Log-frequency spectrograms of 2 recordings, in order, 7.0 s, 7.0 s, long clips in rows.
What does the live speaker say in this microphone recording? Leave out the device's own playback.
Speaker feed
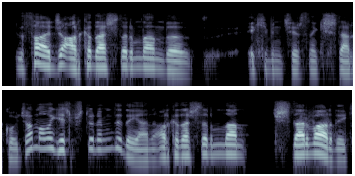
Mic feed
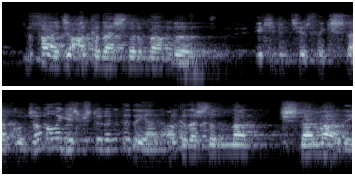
anladım.

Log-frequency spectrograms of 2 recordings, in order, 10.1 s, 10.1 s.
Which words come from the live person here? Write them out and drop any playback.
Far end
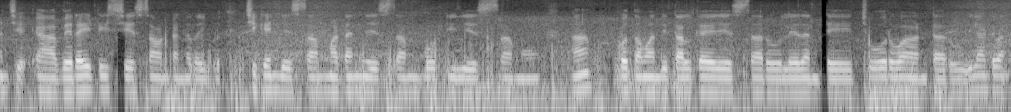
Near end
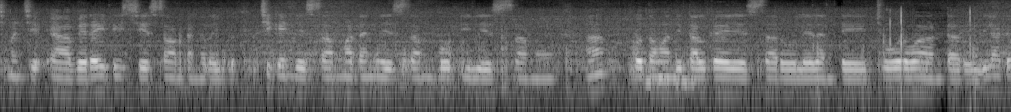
యాహ్!

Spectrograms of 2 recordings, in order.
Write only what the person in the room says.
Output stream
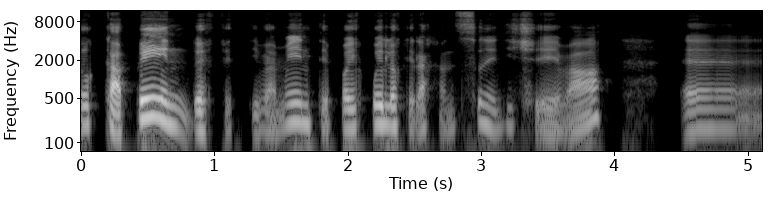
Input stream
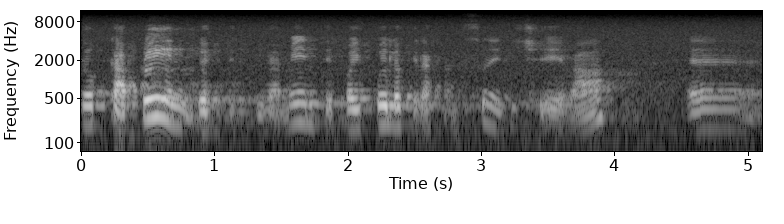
none

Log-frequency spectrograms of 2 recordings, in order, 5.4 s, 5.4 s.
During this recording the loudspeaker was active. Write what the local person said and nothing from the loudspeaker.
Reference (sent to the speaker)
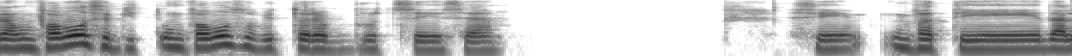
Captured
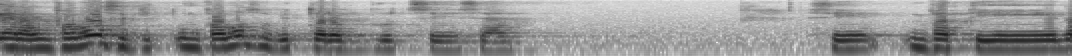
none

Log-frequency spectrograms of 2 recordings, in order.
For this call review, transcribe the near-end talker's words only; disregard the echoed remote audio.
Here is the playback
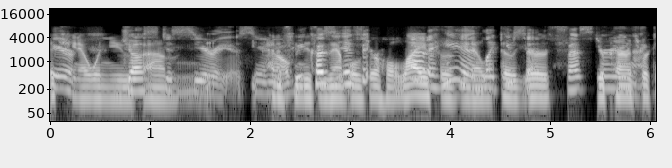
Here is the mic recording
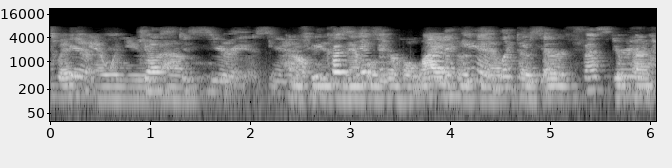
none

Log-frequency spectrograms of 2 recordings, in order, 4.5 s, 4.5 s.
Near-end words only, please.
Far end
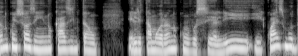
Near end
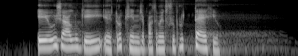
eu já aluguei eh, troquei, né, de apartamento, fui pro térreo.

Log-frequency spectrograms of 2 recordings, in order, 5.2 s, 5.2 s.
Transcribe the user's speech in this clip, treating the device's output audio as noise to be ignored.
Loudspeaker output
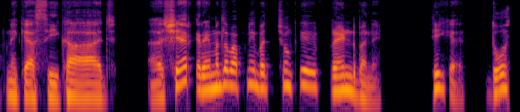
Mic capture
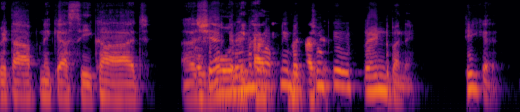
तो वो दिखा के कि बेटा देखो

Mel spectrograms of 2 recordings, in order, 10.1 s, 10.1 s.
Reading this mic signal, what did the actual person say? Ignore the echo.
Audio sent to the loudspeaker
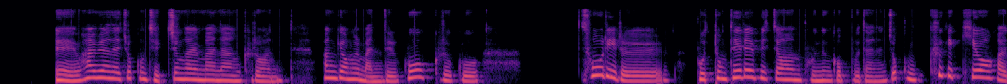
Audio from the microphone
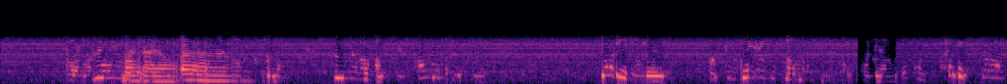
맞아요. 음,

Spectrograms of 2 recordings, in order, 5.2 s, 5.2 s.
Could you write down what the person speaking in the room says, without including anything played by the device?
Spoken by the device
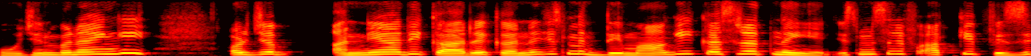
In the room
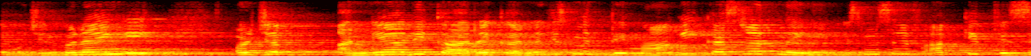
none

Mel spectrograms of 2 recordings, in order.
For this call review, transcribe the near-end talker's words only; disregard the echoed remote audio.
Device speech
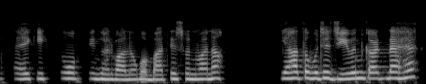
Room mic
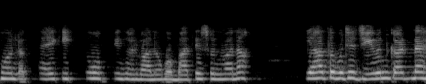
none

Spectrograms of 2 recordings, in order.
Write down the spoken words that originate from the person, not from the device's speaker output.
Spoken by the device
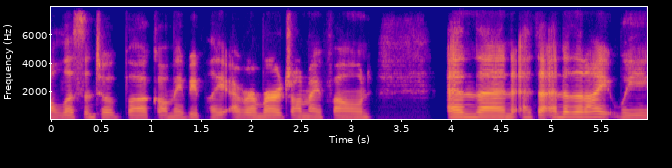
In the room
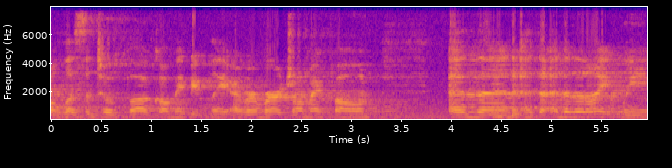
Thank you.

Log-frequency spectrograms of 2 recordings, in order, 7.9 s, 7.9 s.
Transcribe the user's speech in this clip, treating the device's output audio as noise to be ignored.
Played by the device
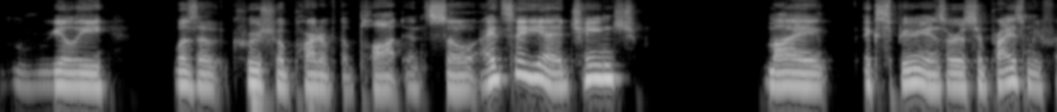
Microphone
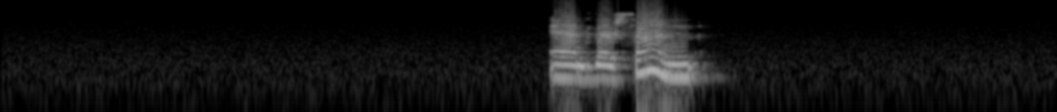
and their son

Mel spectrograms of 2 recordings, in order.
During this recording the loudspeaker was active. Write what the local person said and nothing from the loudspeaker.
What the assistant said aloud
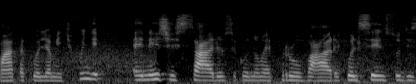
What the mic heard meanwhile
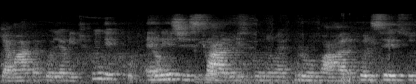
d quotidiana di tutti i giorni,

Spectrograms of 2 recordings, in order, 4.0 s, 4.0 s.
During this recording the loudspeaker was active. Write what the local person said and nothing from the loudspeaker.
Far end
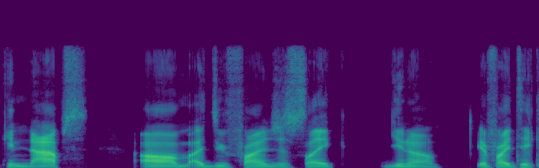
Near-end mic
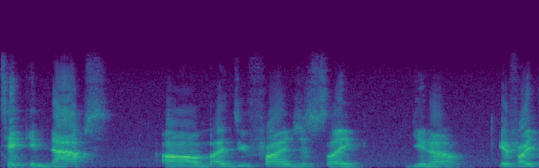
none

